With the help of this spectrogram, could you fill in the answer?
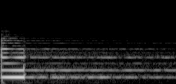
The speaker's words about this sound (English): the reverb comes really late and it has two voices, added voices, an octave higher. This means voice one pitch and voice two pitch. So this is uh, set to 12.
